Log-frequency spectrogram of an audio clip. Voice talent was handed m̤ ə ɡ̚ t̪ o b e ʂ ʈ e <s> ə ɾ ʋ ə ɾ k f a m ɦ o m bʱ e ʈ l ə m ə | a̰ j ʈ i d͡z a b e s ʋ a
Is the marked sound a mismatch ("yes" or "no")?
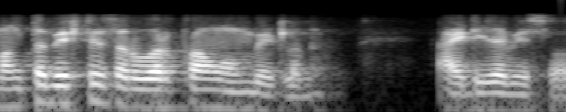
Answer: no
